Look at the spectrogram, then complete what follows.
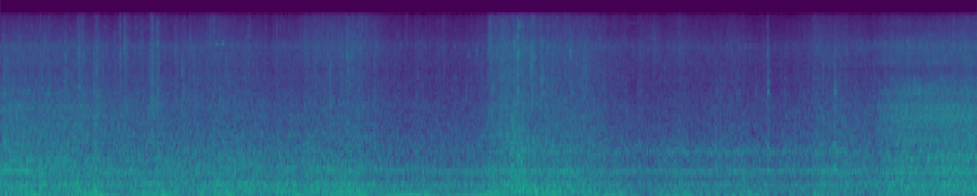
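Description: Steady road and engine noise of a Toyota HiAce-based camper van cruising along a paved road: a continuous low rumble with a faint steady hum.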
